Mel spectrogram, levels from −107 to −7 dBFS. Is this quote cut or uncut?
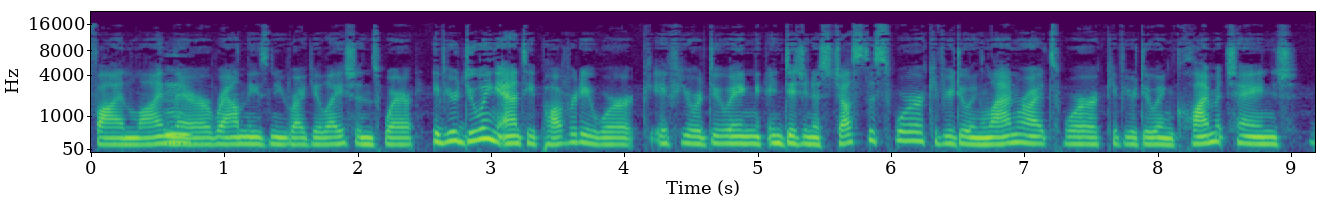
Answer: uncut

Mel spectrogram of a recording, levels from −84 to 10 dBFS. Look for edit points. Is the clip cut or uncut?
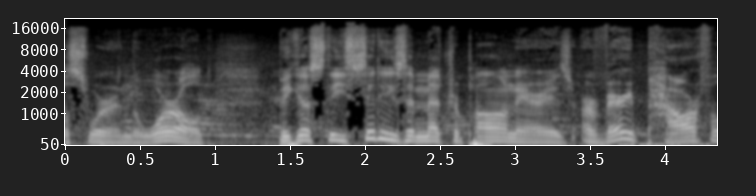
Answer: uncut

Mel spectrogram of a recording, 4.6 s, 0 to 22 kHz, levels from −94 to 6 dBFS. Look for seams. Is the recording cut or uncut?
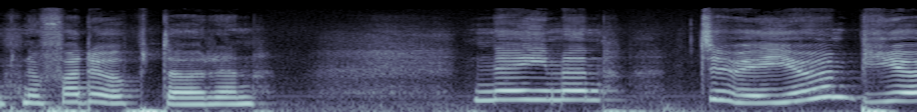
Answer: uncut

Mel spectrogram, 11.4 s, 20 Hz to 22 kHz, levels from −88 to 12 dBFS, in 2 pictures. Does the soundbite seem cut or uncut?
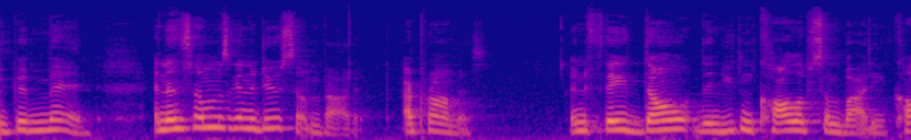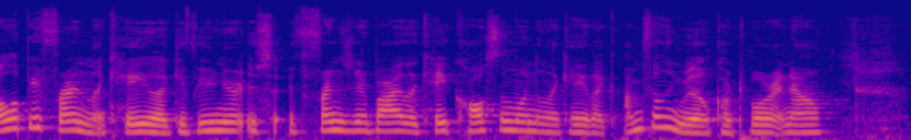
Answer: uncut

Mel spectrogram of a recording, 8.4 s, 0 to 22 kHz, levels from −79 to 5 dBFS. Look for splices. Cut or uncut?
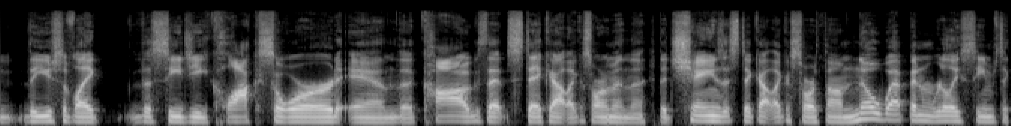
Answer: cut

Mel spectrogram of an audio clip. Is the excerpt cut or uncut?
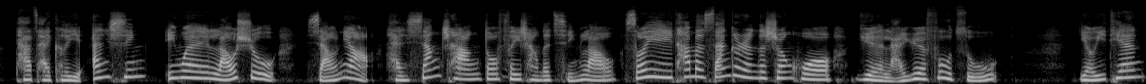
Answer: cut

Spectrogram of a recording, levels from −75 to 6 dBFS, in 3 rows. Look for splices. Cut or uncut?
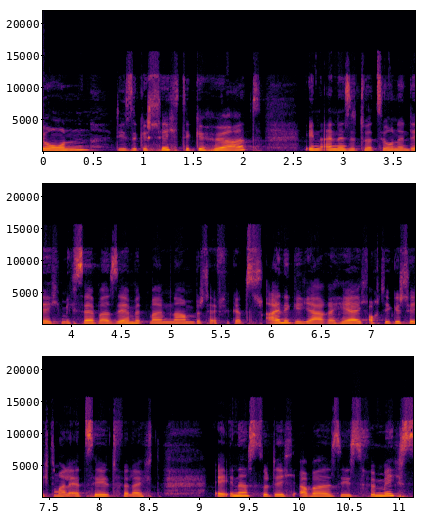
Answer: cut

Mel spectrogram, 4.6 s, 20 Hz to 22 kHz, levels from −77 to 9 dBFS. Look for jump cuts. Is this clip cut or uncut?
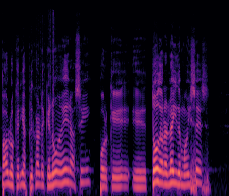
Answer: cut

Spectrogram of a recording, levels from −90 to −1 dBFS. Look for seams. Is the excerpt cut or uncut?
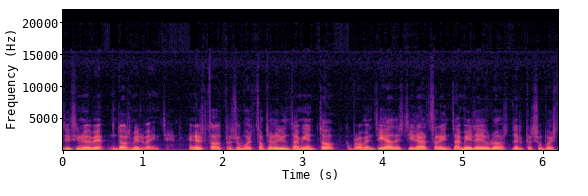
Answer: cut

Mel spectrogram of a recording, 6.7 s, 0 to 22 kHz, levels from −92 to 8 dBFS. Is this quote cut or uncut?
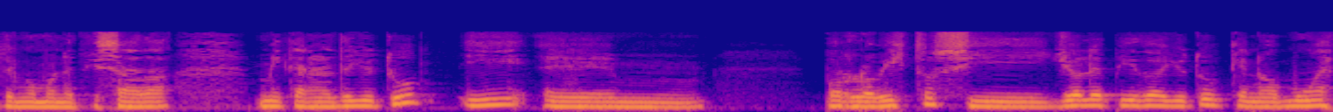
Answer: uncut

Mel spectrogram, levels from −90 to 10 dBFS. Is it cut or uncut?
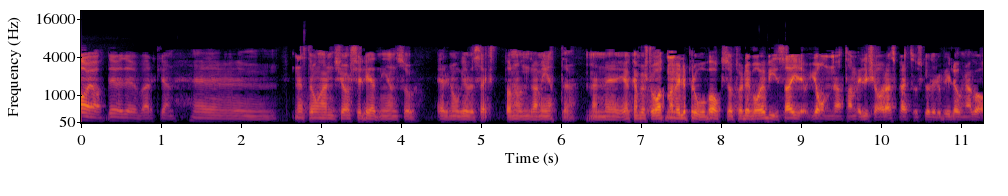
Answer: uncut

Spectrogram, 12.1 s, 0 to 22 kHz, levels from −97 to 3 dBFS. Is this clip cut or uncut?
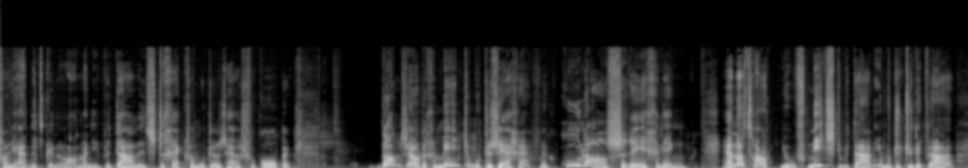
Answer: cut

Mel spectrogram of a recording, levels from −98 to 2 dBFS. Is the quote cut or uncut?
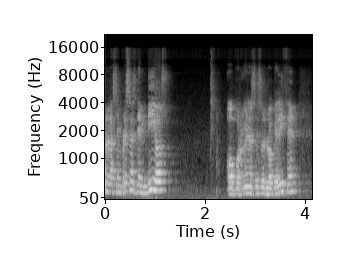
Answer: uncut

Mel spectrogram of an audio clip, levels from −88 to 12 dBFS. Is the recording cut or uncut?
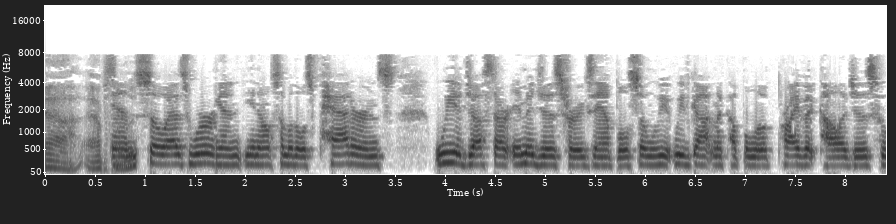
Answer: cut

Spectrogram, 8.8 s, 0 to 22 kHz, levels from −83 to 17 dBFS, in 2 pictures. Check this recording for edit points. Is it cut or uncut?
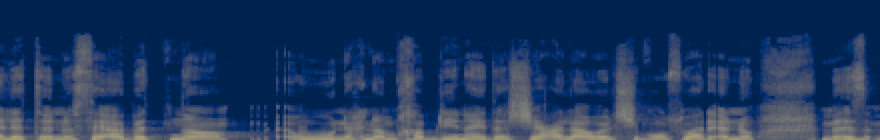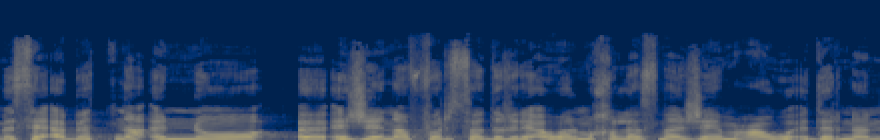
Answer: uncut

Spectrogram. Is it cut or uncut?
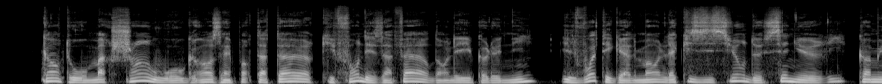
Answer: cut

